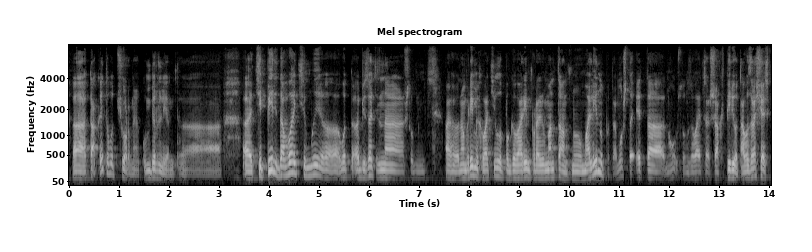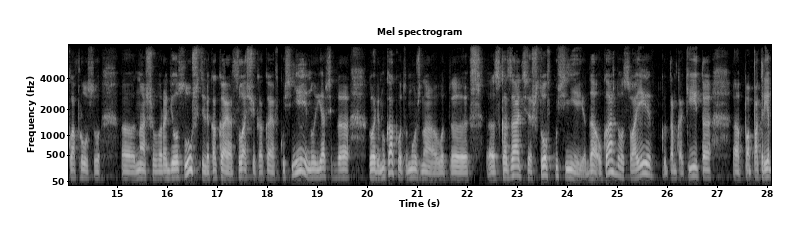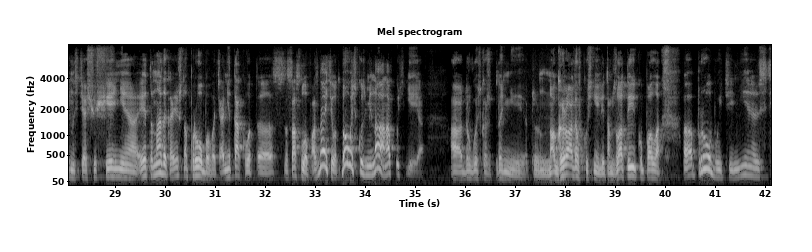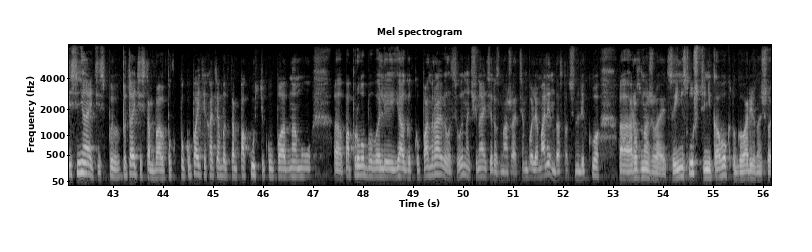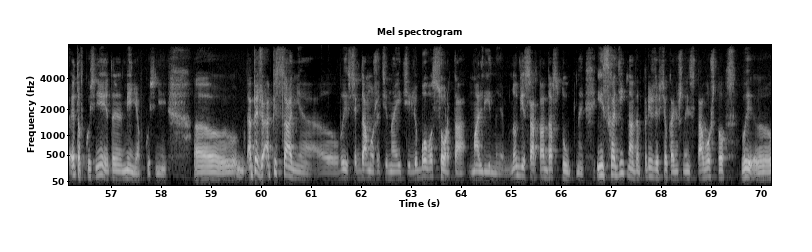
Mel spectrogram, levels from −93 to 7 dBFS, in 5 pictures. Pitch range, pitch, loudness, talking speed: 105-140 Hz, 115 Hz, -27 LUFS, 125 wpm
